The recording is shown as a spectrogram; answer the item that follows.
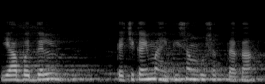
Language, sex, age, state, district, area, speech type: Marathi, female, 45-60, Maharashtra, Satara, urban, spontaneous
